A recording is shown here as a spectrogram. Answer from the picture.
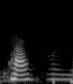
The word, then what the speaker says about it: Catherine: My Facebook is Catherine Nicholson, which is spelled C-A-T-H-E-R-I-N, Faith Nicholson, N-I-C-H-O-L-S-O-N.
